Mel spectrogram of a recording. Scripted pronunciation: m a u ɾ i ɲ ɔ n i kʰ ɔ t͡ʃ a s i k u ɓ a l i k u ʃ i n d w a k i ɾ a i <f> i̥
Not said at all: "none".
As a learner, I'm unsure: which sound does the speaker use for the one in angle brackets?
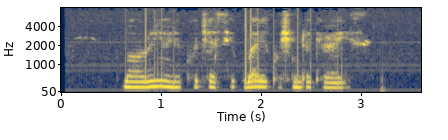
s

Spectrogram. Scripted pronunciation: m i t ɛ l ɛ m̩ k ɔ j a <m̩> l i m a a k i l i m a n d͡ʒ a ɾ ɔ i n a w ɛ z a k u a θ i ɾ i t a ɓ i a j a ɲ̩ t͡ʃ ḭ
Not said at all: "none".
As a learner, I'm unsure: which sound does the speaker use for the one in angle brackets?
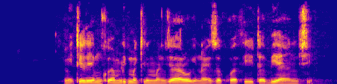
m̩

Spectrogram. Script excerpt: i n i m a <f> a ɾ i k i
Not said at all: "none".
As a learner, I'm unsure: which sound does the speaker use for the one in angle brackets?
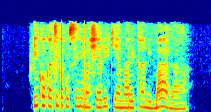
ʃ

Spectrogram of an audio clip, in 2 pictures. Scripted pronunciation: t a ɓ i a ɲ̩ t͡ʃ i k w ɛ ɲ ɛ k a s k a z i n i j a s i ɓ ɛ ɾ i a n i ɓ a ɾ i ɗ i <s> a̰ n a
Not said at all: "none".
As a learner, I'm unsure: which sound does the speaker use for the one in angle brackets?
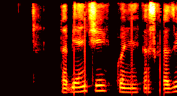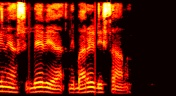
s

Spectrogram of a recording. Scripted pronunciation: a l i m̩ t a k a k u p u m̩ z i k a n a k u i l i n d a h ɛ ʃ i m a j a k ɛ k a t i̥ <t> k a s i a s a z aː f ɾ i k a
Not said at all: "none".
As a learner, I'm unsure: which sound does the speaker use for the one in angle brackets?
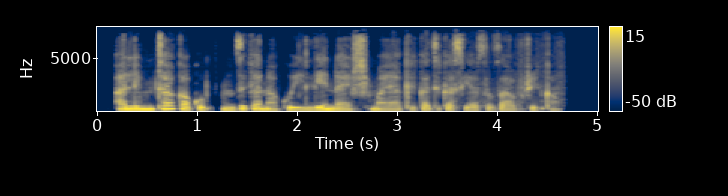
none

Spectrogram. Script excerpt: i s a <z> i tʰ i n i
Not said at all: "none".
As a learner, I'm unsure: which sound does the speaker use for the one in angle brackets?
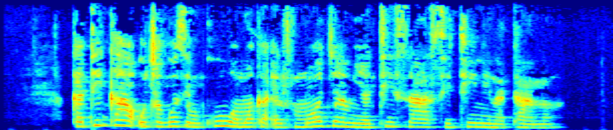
s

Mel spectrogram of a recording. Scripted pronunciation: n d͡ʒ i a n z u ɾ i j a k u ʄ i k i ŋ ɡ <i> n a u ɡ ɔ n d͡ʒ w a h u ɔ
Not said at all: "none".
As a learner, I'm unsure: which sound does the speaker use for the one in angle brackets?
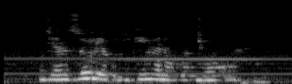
a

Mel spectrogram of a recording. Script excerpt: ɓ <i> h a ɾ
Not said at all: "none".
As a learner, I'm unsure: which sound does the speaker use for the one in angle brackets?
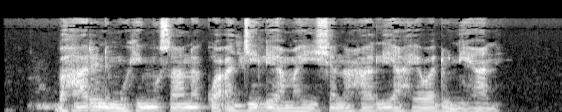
a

